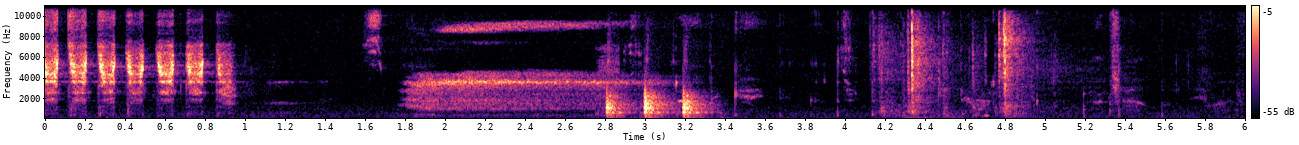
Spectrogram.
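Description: A woman whispering a charm in a hushed, breathy voice. A fast run of rattling clicks fills the first second, and a few sharper clicks and taps come later.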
